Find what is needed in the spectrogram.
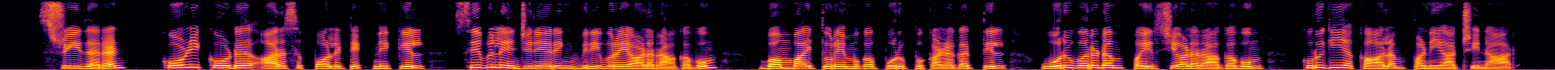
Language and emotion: Tamil, neutral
